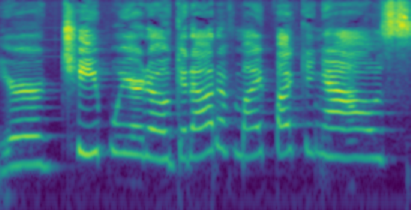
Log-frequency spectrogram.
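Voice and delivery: put-on sudden furious outburst, a high angry yell. Imitating Jasmine snapping at Gino: imitating Jasmine yelling angrily. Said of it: "there's no build up to her anger".

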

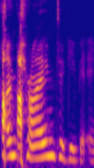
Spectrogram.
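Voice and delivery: speech broken by laughter.

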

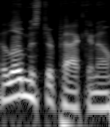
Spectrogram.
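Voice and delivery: mock sincere, respectful, earnest, eager tone. Imitating a coworker earnestly greeting pacino with a big smile: imitating an earnest greeting. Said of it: "he will go and just earnestly walk up to Pacino".

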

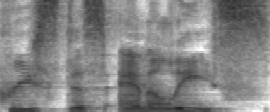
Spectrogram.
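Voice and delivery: shrill, very high, loud, excited shout. Voicing an excited character greeting a priestess: yelling in excitement. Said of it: "she yells".

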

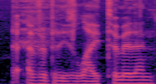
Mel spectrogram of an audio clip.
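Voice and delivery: ordinary talk

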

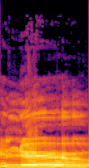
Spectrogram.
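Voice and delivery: very loud, booming, belted-out call. Comparing two characters' voices from the dub: Pegasus voice. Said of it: "Pegasus, and he's like".

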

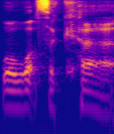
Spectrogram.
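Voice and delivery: ordinary delivery

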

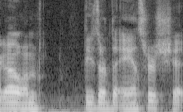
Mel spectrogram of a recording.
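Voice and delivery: normal talking voice

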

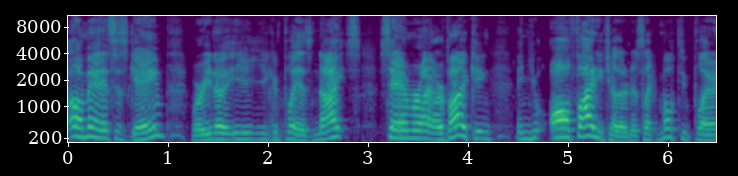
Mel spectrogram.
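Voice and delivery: ordinary talk, nothing marked

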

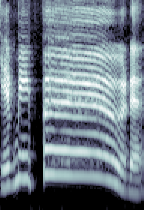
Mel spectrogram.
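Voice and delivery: very high, angry, demanding hungry cat voice, "food" stretched. Doing an impression of the household cat at feeding time: hungry, pissed-off cat voice. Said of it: "what I imagine when I think of like a hungry, pissed off cat".

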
